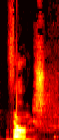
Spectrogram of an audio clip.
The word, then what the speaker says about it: Worms: And that council was called a diet, and it was held in Worms, is how you say it.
